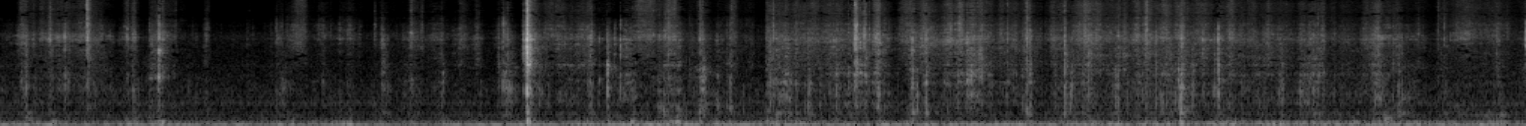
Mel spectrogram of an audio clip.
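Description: Paper dollar bills and plastic zippered binder pouches rustling as cash is handled and the pouches are flipped, with scattered light clicks and one sharp click about a third of the way in.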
